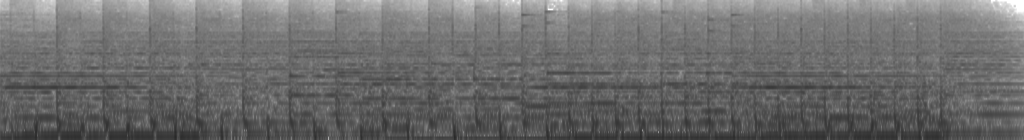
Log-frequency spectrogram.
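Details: Steady background music with a strong bass line and rhythmic percussive clicks, with no animal sounds.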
